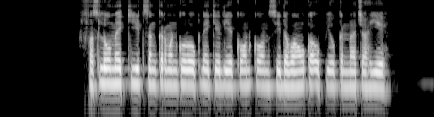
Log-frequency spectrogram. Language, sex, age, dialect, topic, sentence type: Hindi, male, 18-24, Garhwali, agriculture, question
